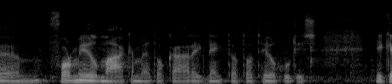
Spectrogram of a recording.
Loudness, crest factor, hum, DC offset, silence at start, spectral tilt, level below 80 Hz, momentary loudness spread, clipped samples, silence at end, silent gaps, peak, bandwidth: -39 LUFS; 22 dB; none; under 0.1%; 0 s; -6 dB/octave; -56 dBFS; 12 LU; under 0.1%; 0 s; none; -16 dBFS; 13 kHz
